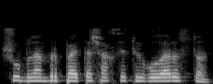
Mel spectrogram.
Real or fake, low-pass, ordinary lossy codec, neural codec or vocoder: real; 5.4 kHz; MP3, 24 kbps; none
